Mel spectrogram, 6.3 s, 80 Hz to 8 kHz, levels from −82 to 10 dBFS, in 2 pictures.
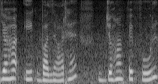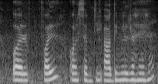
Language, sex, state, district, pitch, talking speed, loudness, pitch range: Hindi, female, Uttar Pradesh, Lucknow, 235 Hz, 140 wpm, -17 LUFS, 230-265 Hz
